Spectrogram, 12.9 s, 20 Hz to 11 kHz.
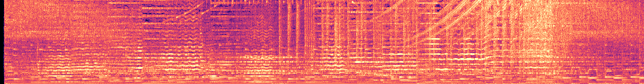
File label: BGM Battle Running; aster tatariqus android ios mobile gamerip 2023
